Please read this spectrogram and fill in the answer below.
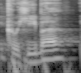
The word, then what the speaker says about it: Cohiba: So that is pronounced, or it's spelled C-O-H-I-B-A, but pronounced Cohiba.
